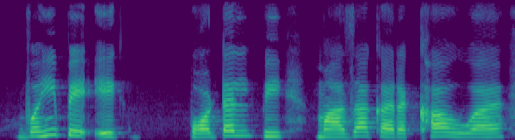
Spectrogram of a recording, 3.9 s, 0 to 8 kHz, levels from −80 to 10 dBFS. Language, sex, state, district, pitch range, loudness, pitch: Hindi, female, Jharkhand, Garhwa, 220-255 Hz, -15 LUFS, 235 Hz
